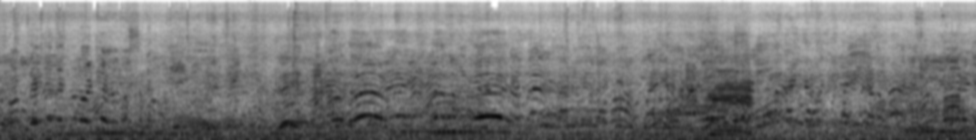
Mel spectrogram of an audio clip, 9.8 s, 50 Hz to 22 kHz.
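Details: Milk cows of Sahiwal, Sindhi and local breeds, with calves, at Ambari cattle market in Parbatipur, Dinajpur, Bangladesh, on 1 August 2025: low drawn-out moos rising above steady crowd chatter and bargaining voices.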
